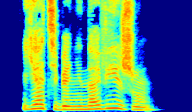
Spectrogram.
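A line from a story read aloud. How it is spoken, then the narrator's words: Sobbed. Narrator (Russian): всхлипнула я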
